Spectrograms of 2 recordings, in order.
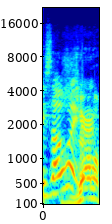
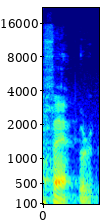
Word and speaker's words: Zellweger: 1969, Renee Yep, Renee Zellweger. Zellweger. I can't pronounce that.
